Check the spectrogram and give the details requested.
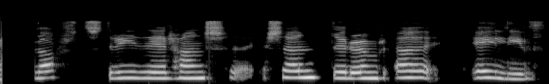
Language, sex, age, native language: Icelandic, female, 9, Icelandic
